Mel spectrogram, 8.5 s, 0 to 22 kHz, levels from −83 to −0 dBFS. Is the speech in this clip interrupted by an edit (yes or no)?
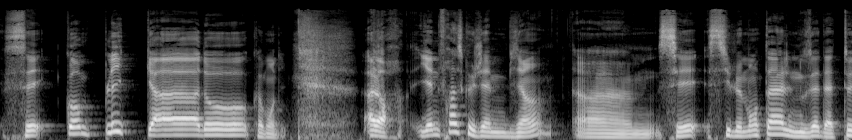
yes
